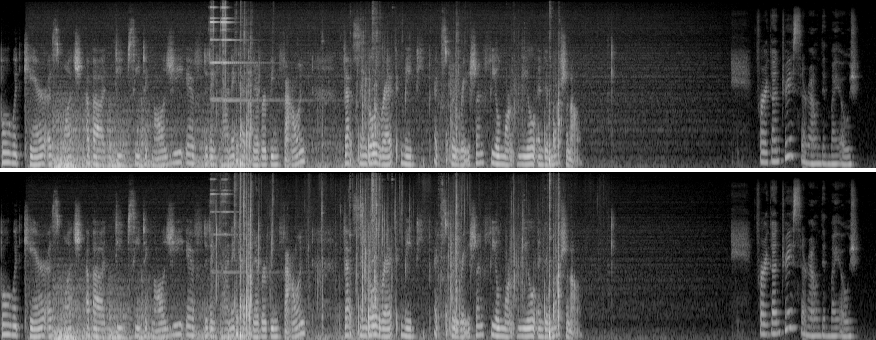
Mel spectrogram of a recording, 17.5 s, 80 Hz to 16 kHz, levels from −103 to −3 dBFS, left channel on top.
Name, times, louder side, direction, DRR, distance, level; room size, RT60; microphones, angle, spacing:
voice 1, 0.0-11.6, left 1 dB, 5° left, 5 dB, 0.3 m, -33 dB
Thunder / Rain, 0.5-11.4 11.9-12.3, left 1 dB, 30° left, 1.3 m, -39 dB
Bicycle bell, 4.2-5.7, left 14 dB, 85° left, 0.5 m, -34 dB
sound 1, 4.2-5.5 5.9-8.2 8.7-9.6 10.1-11.5, right 5 dB, 65° right, 0.5 m, -35 dB
voice 2, 14.6-17.2, left 1 dB, 10° right, 6 dB, 0.9 m, -42 dB
7.6 x 2.8 x 4.9 m, 0.28 s
head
